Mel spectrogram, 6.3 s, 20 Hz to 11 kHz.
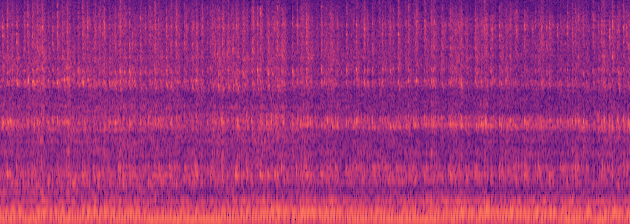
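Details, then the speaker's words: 1986 Fox Body Mustang 408 stroker with Holley EFI and MSD coil, after locked-up oil pump repair, initial startup and distributor sync, not yet tuned, some wind noise: deep even rumble, steady idle, no knocks or ticks; healthy. "it sounds good it does have a holley efi system on it for a fox body"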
